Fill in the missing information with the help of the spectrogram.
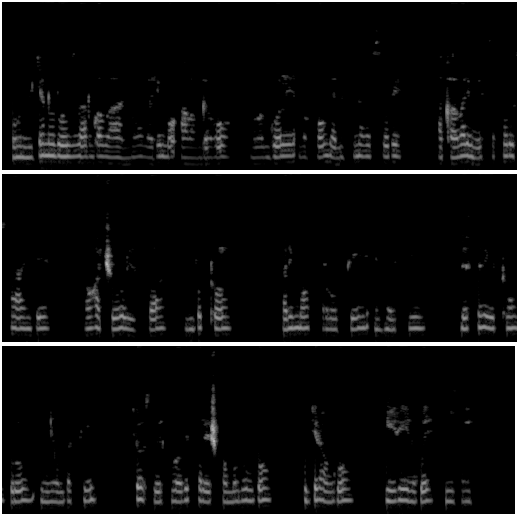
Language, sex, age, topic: Kinyarwanda, female, 18-24, agriculture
